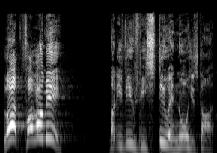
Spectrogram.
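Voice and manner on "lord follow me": high, loud ordering voice; mock bossy demand. Pastor mocks believers ordering God around, loud demand. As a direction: boss God around like a pushy child. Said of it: "Sometimes we do that to God".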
